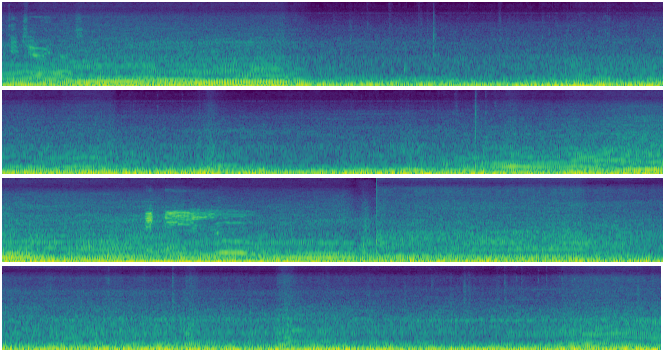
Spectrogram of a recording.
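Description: A race car drifting at a race-day event, with loud sustained engine roar and tyre noise throughout, heard close up while people talk over it.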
